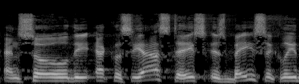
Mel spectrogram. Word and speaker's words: Ecclesiastes: We kind of anglicize that Greek word, and, and more so we pronounce it Ecclesiastes, this book.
